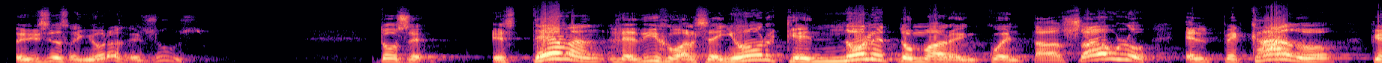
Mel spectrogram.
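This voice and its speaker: A man's voice: sits high, creaky, a bit bright. A male pastor preaching a sermon, speaking earnestly and directly to the congregation, repeating phrases and restarting lines as he goes.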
